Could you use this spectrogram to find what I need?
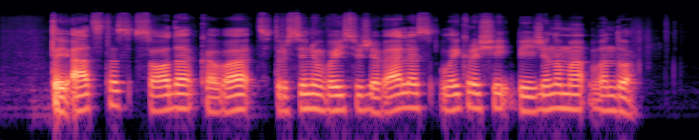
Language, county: Lithuanian, Kaunas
